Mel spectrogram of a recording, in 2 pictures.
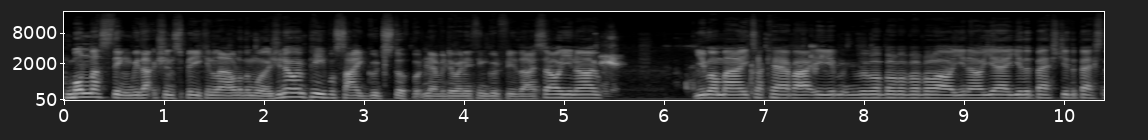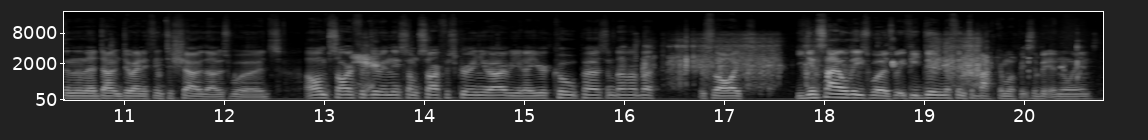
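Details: Young man speaking; conversational speech.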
